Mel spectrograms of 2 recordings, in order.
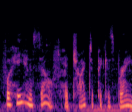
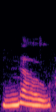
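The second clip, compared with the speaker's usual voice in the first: a loud bawled refusal; 2 semitones higher, 6 dB louder than usual. Acted. Great-granddad refusing the American's offer, loud bawl. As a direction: bawl it, enjoying himself. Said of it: "bawled Great-Granddad".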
